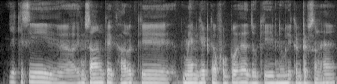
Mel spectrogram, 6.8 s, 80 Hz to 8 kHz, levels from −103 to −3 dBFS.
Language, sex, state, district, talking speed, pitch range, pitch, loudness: Hindi, male, Bihar, Supaul, 140 wpm, 100-115 Hz, 110 Hz, -27 LUFS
